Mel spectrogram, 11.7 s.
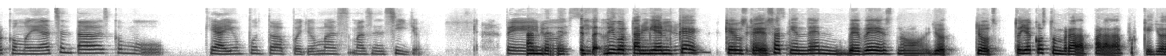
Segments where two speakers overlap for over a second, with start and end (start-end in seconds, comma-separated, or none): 5.3-8.0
